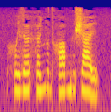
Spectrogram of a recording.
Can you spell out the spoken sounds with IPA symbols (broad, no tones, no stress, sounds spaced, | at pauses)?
h o ɪ̯ z œ h œ ʎ o d h ɒ b ɨ ʃ a ɪ̯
